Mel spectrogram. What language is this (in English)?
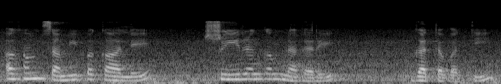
Sanskrit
